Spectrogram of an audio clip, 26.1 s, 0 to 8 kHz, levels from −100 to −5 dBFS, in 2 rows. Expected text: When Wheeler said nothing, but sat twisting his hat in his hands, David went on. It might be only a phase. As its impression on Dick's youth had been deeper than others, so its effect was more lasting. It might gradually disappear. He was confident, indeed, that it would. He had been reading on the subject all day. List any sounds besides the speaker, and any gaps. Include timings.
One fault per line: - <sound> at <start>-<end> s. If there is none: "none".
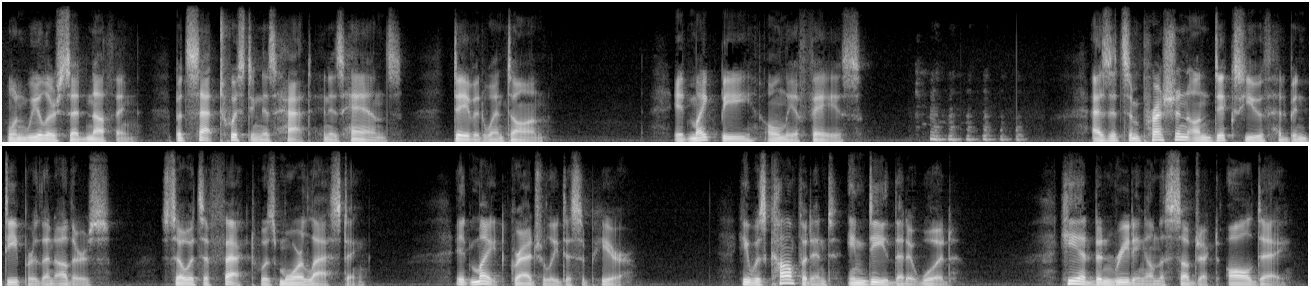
- laugh at 9.1-10.3 s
